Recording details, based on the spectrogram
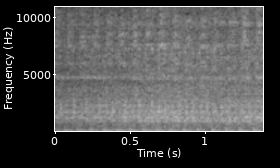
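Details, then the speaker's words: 2015 Polaris Sportsman 570 EFI single-cylinder ATV that sat outside for years, reportedly "blew up"; owner unsure if it hydrolocked from water. Warming up after revival: even low thump, regular beat without misfires or clatter. Engine absolutely quiet, normal idle. "but I don't want to give it any [Applause] gas man the motor is absolutely quiet"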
